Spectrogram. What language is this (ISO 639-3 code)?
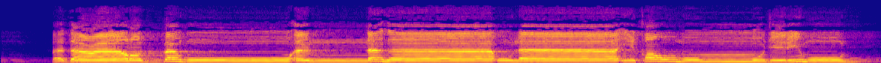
ara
